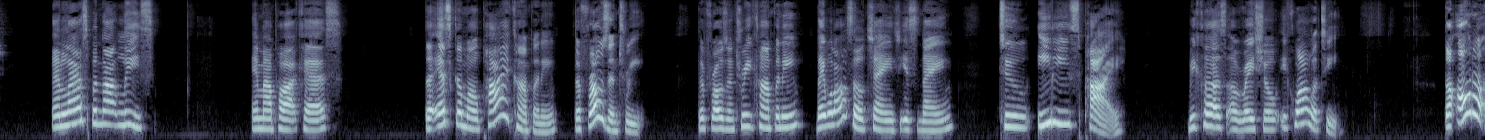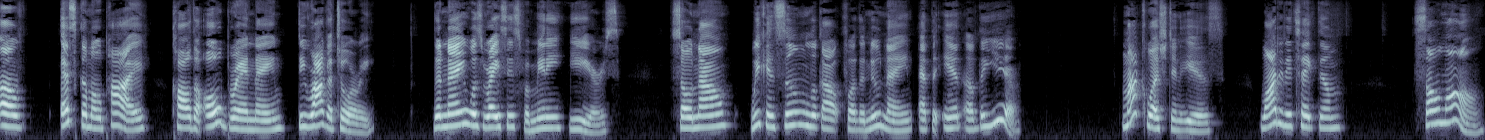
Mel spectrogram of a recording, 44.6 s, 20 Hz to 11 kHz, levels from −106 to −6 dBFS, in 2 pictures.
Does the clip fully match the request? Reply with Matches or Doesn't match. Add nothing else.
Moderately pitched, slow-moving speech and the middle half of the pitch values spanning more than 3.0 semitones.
Doesn't match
